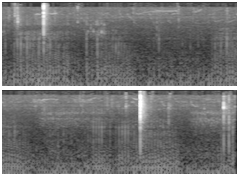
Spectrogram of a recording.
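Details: Cat sleeping by the fire, purring in clear cycles of about two seconds: a deep buzzing rumble on each breath, softer pauses between, and occasional crisp crackles from the hearth.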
